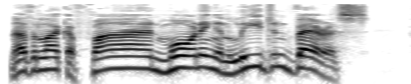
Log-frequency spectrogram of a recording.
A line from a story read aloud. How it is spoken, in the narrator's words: I shouted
